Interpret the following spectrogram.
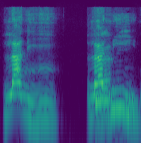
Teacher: लाम के आगे अलिफ नहीं है। लनी लनी नी को खींचना है। ला को नहीं खींचना।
